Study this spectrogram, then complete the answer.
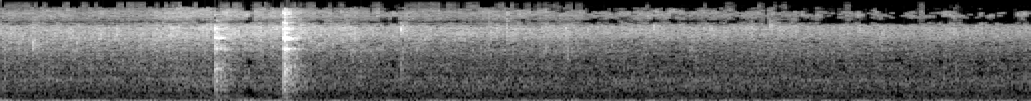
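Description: Onion and a cinnamon piece frying with salt in a pan for mutton bheja bhurji, a soft continuous sizzle with a couple of brief clinks early on.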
